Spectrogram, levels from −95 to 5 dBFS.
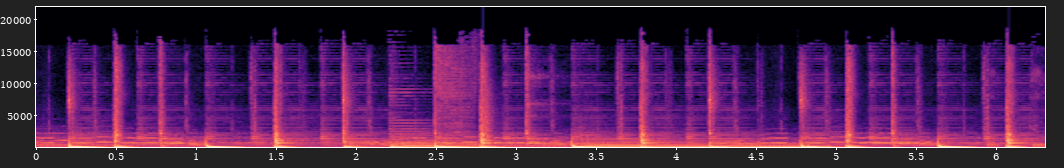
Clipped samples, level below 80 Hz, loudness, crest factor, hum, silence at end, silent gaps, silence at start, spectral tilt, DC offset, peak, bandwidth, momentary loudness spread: under 0.1%; -14 dBFS; -15 LUFS; 12 dB; none; 0 s; none; 0 s; -6.5 dB/octave; under 0.1%; 0 dBFS; 16.5 kHz; 7 LU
